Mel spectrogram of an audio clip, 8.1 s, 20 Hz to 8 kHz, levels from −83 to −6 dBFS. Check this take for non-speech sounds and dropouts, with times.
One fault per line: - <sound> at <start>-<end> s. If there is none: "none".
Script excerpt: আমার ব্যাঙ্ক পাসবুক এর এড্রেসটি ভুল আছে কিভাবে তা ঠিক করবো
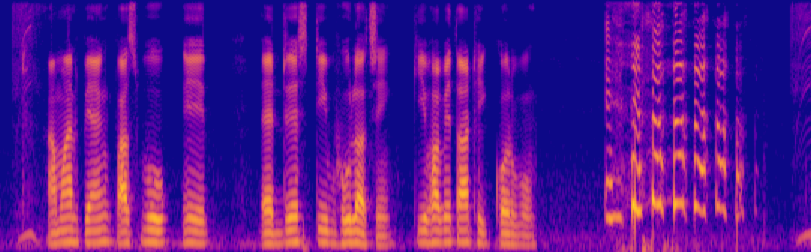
- laugh at 6.0-7.6 s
